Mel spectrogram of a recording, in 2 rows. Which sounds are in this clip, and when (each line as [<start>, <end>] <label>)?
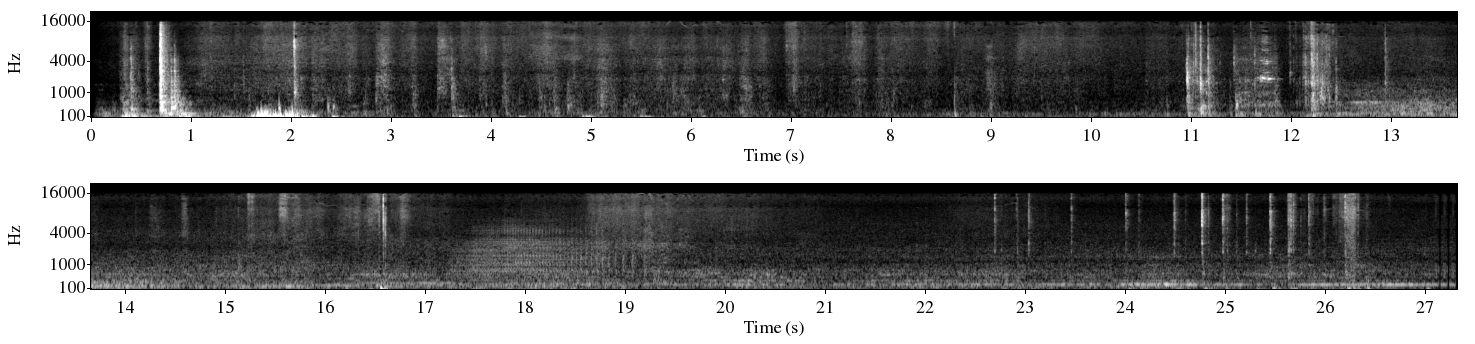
[0.02, 3.18] door
[2.83, 10.96] footsteps
[10.86, 12.56] window
[10.96, 13.49] door
[17.32, 19.21] window
[22.53, 27.33] keyboard typing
